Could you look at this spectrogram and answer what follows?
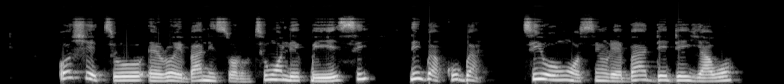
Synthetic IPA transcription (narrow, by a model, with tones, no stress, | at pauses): o˦ʃe˦˨to˨˧ɛ˨ɾɔ˧i˨ba˨˦nĩ˧sɔ˨ɾɔ˨ti˨˦w̃ɔ̃˦le˧k͡pe˨˦si˦ | nĩ˦ɡ͡ba˦˨ku˨˦ɡ͡ba˦˨ | ti˨˦o˧hũ˧ɔ˨sĩ˧ɾɛ˨ba˦de˦de˦ja˨˦wɔ˦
